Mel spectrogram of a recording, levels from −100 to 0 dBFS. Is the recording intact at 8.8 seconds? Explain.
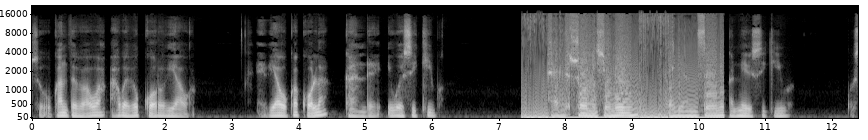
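No, 8.8 seconds falls inside a stretch from about 7.34 to 10.37 s where the speech turns harsh and buzzy, with gritty noise filling the gaps between sounds too. That's a stuck bit, likely one data line held at a fixed value, so about half the samples jump by that bit's weight. It's a fairly high bit, a step of roughly -15 dBFS, which is why even the quiet moments get loud hash.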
